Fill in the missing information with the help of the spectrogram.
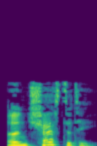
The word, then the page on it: unchastity: British English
